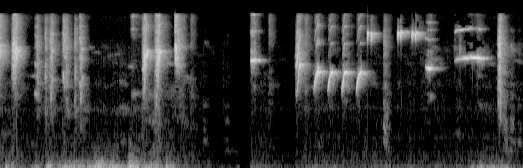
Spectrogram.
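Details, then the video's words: Konin song variety, the purple-throated sunbird, used to spur other birds into song: a rapid run of high chips over low rumbling, then a pause and a series of clear down-slurred whistles. "Variasi kicau burung Konin bikin burung lain gacor"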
